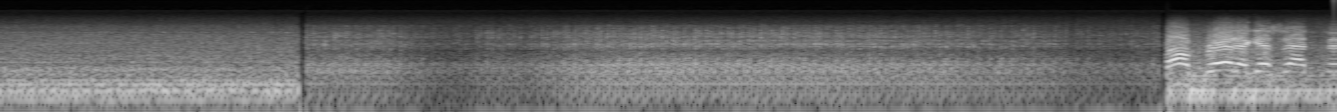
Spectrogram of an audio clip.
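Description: A small plane's engine drones overhead.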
